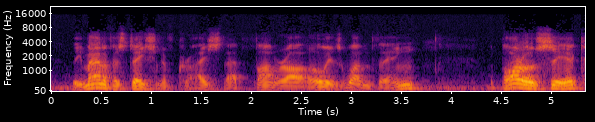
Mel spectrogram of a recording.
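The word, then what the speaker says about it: phaneroō: that's spelled P-H-A-N-E-R-O-O, and the first O is short, like in box, and the last O is long, like in moon, and we would pronounce it phanerao. P-H-A-N-E-R-O-O.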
